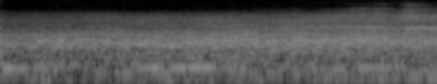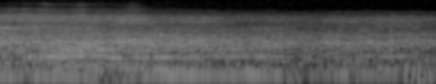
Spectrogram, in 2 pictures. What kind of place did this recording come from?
street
